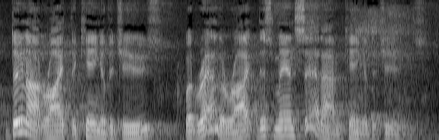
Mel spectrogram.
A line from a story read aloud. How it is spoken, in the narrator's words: Pilate answered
